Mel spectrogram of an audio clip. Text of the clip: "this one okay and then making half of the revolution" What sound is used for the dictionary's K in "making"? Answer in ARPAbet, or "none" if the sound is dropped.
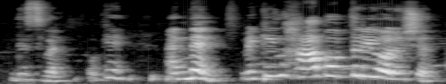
K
